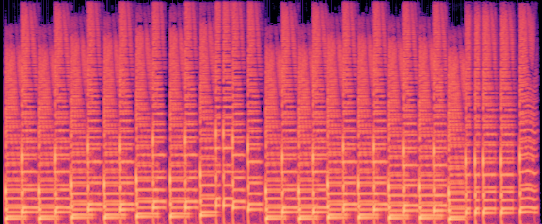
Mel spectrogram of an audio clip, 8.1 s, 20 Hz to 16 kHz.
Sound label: Trance Stab; Roland M-DC1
